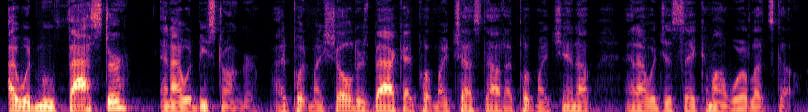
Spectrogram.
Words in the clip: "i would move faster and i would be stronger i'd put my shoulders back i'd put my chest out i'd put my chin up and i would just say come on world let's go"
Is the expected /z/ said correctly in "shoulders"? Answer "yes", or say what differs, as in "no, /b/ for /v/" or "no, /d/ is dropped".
yes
